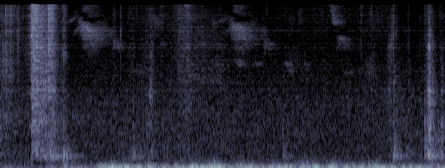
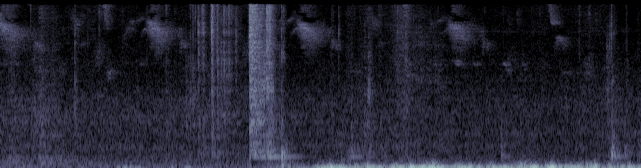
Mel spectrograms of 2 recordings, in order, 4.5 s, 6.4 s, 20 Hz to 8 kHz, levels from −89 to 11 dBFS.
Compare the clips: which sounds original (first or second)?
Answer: second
